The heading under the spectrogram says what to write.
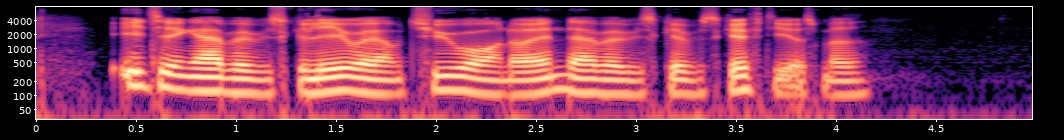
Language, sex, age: Danish, male, 23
